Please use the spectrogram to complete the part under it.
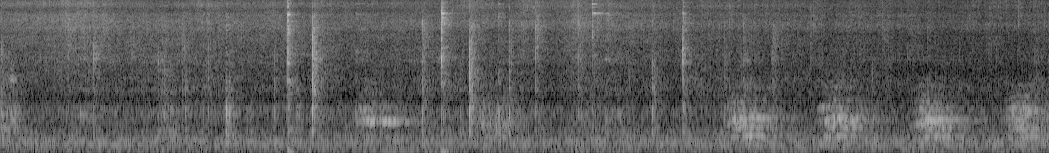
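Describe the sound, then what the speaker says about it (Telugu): Curry leaves and green chillies stirred in a hot frying pan with prawns, giving steady close sizzling with scraping stir strokes and a few sharp clinks of the spoon against the pan. "దీంట్లోనే వేసుకోవాలండి కరివేపాకు, పచ్చిమిర్చి. ఒకసారి కలుపుకోవాలండి."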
